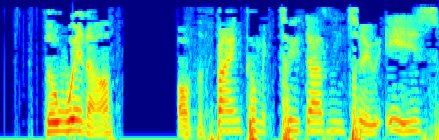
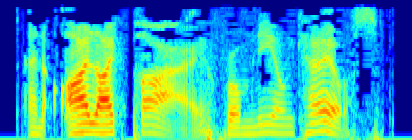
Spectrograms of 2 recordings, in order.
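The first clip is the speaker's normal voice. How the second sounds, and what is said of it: Funny put-on voice. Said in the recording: “in that funny voice”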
